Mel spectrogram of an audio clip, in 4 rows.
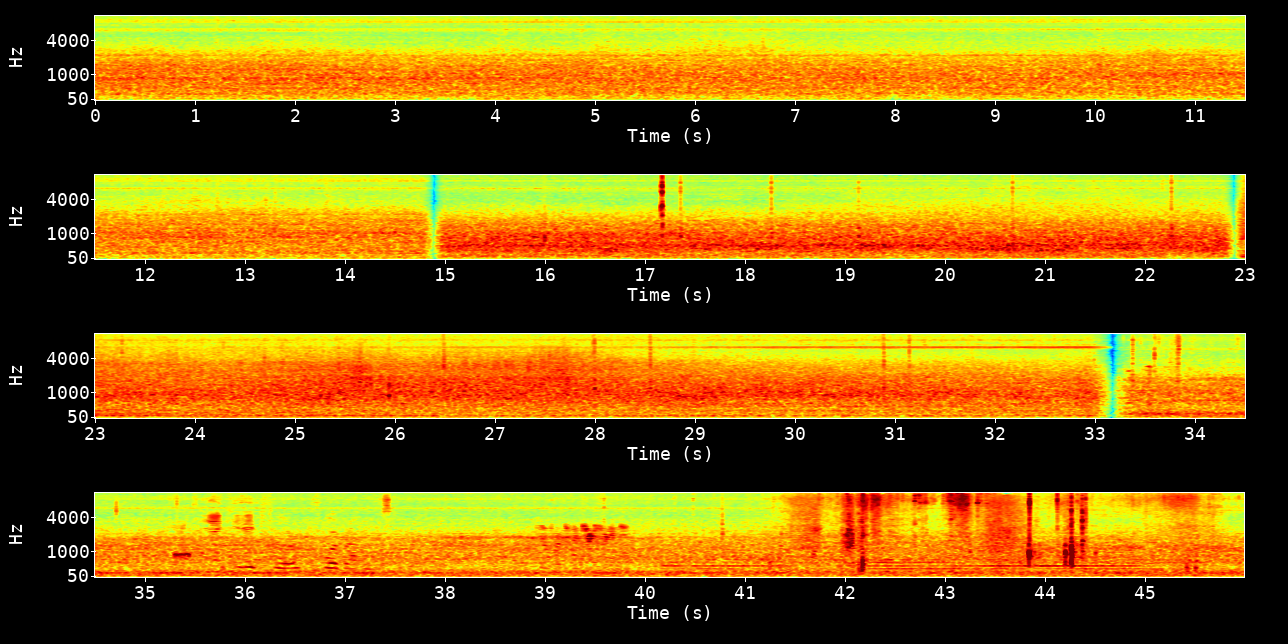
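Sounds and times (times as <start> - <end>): gas flare rushing rumble: 0.0 - 45.9
steady low hum: 0.0 - 45.9.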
